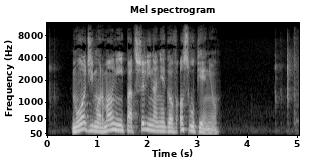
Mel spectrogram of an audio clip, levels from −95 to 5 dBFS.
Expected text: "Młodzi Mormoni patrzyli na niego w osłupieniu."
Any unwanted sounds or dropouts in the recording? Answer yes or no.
no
